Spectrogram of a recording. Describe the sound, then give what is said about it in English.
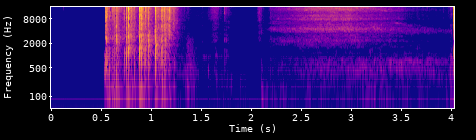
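Cards shuffled for a reading, a brisk burst of fluttering riffle clicks followed by a softer, longer rustle as the deck is handled, with no talking. “Connecting to the sound of the cards.”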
